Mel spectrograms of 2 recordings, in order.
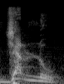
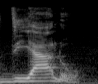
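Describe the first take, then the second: First: The name starts with a 'j' sound. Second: The name starts with a 'dee' sound. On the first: This is the original Fulani form. The speaker calls it right. "Correct pronunciation is Jallo" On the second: This is how many people say it. The speaker calls it wrong. "many people will pronounce it as Diallo"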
